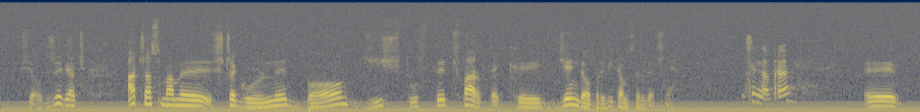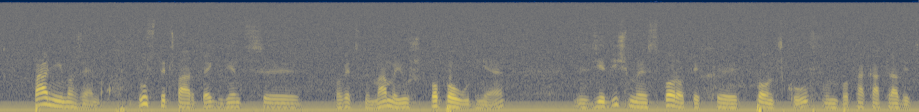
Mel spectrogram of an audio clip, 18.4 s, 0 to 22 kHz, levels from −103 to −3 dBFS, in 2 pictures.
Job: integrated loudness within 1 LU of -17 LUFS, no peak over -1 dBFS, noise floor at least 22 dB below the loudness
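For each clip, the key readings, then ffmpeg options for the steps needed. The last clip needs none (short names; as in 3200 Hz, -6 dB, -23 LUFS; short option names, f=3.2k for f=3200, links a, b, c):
hum 50 Hz; harmonics up to 250 Hz; hum level -31 dBFS; noise floor -32 dBFS; noise floor target -47 dBFS; loudness -25.0 LUFS; peak -8.0 dBFS; loudness target -17.0 LUFS
-> -af "bandreject=f=50:t=h:w=6,bandreject=f=100:t=h:w=6,bandreject=f=150:t=h:w=6,bandreject=f=200:t=h:w=6,bandreject=f=250:t=h:w=6"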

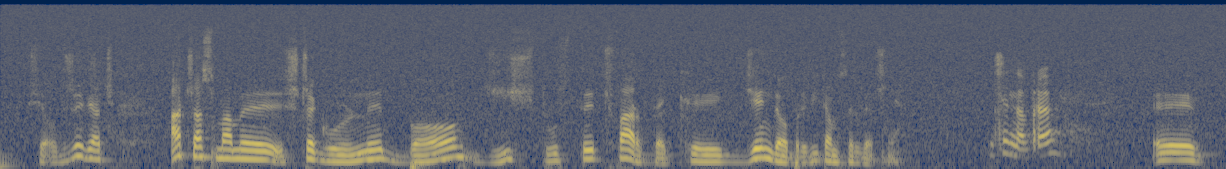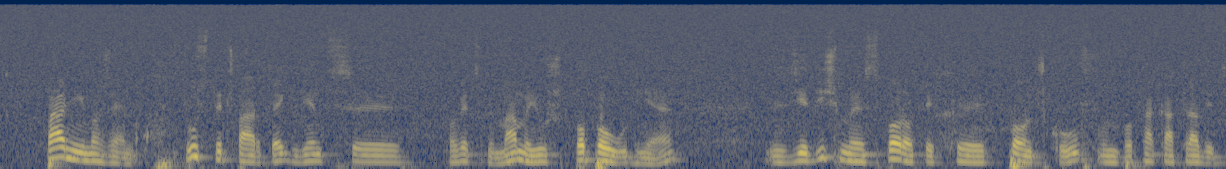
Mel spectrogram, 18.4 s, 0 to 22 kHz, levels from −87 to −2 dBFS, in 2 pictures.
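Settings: hum none; noise floor -38 dBFS; noise floor target -48 dBFS
-> -af "afftdn=nr=10:nf=-38"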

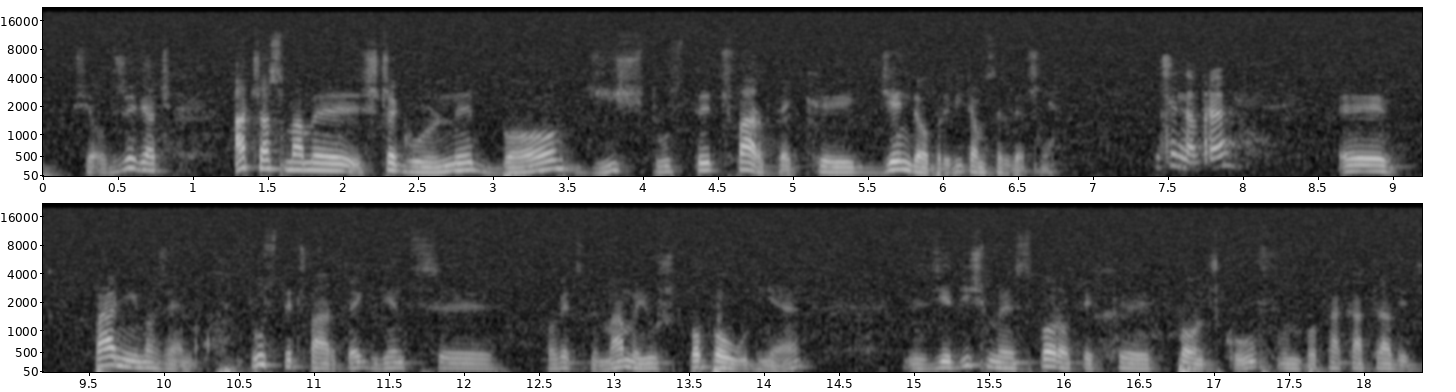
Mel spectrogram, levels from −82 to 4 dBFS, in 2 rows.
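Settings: noise floor -45 dBFS; noise floor target -48 dBFS
-> -af "afftdn=nr=6:nf=-45"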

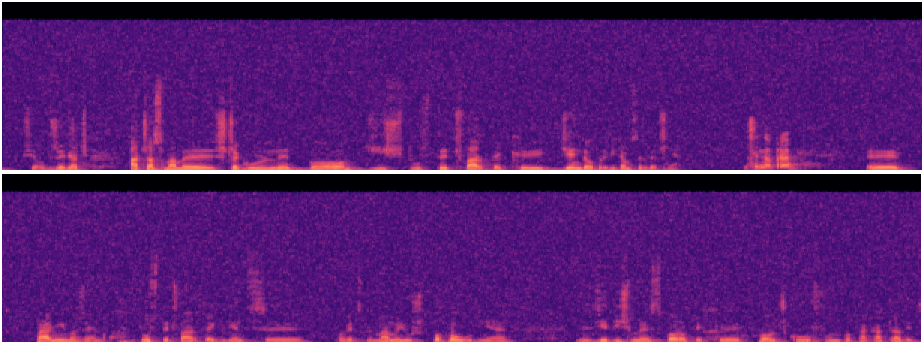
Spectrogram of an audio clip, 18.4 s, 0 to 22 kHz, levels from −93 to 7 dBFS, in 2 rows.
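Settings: noise floor -50 dBFS; loudness -26.0 LUFS; peak -8.5 dBFS; loudness target -17.0 LUFS
-> -af "volume=9dB,alimiter=limit=-1dB:level=0:latency=1"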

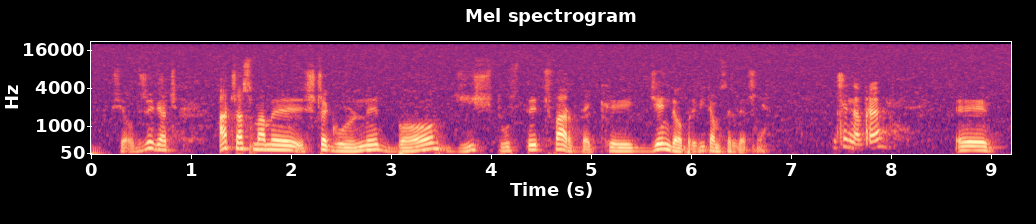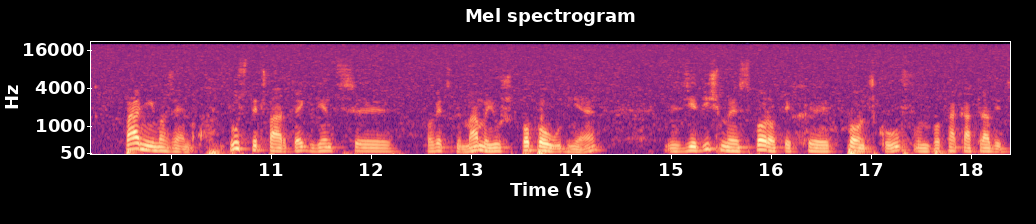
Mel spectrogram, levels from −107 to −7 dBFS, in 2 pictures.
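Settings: loudness -17.0 LUFS; peak -1.0 dBFS; noise floor -41 dBFS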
